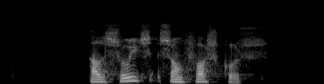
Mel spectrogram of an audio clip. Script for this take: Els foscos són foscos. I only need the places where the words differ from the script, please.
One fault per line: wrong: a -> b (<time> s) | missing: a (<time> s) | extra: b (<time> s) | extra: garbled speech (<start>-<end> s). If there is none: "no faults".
wrong: foscos -> ulls (1.3 s)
